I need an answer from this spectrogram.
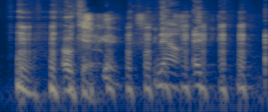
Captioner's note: laugh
